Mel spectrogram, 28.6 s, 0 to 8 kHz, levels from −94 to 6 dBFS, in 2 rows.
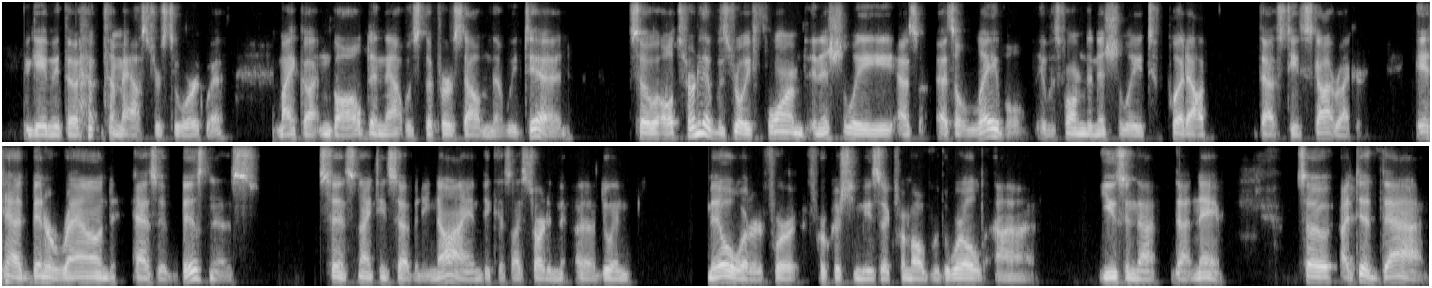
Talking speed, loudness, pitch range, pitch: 160 wpm, -17 LUFS, 90-100 Hz, 95 Hz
